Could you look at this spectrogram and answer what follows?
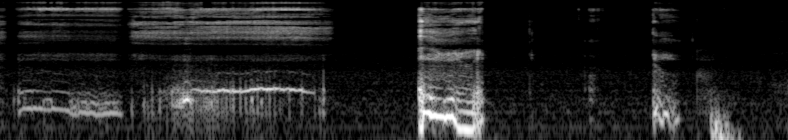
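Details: Female with persistent asthma attacks and a migraine-cluster headache complex: strained, wheezy breathing with a high whistling tone, then a few harsh cough and retching bursts, during an asthma attack.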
